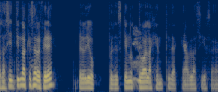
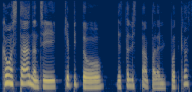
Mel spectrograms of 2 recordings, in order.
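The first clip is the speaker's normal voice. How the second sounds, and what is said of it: Exaggerated imitation of local regional accent. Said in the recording (Spanish): “para tener como el acento de por acá ... quería hacer como el acento así en extremo de ... tratar de imitarlo ... sería exageración. No sería tan auténtico”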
